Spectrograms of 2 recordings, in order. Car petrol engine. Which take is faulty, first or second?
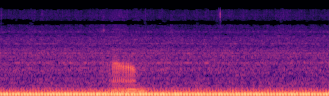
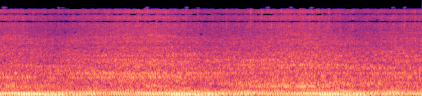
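second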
